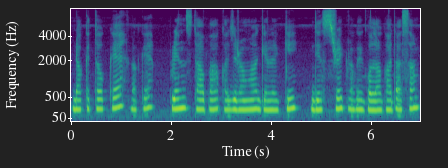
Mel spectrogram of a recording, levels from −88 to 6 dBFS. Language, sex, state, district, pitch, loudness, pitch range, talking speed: Karbi, female, Assam, Karbi Anglong, 220 Hz, -16 LUFS, 215-235 Hz, 105 wpm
